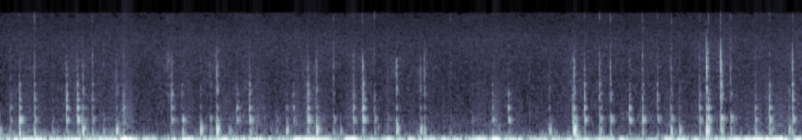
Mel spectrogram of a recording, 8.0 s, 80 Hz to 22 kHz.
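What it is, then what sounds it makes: Wooden bowl tapped with fingernails. Long nails tap and scratch the underside of a large, hollow carved wooden bowl. The sound is a quick, irregular patter of dry, woody clicks, each with a short hollow ring around 600 Hz. A steady low rumble sits underneath the whole clip.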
